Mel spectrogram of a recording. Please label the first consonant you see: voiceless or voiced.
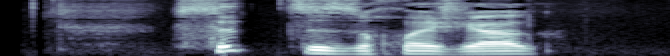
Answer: voiceless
